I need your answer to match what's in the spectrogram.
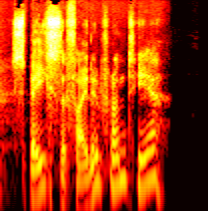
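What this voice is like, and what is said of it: Put-on Welsh accent. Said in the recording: “You could go Welsh with it, maybe.”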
